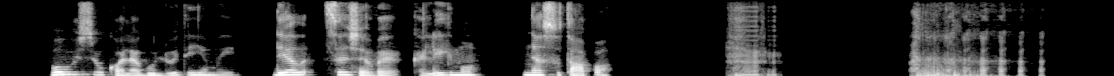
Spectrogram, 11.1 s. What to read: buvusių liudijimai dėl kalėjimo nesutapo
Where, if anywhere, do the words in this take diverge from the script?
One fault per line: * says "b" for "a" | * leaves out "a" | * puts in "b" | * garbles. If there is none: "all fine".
* puts in "kolegų"
* puts in "cžv"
